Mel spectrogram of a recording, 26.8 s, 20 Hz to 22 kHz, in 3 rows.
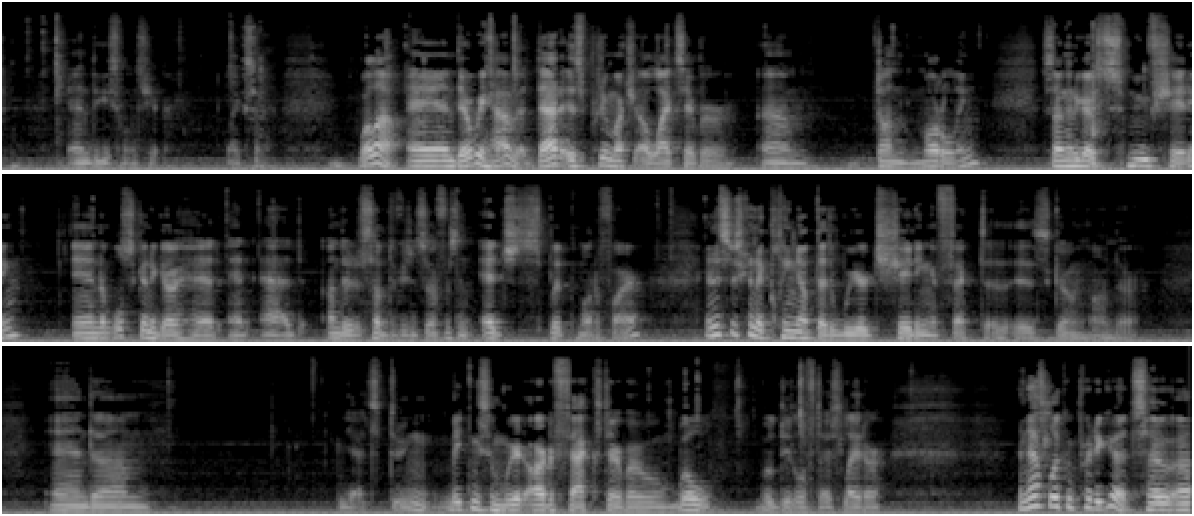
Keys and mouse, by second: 1.9 a, 3.6 Tab, 9.0 middle click, 14.2 middle click, 14.8 a, 15.3 middle click, 19.3-20.6 middle drag, 20.6-21.7 drag, 23.3 Tab, 23.8 Tab.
